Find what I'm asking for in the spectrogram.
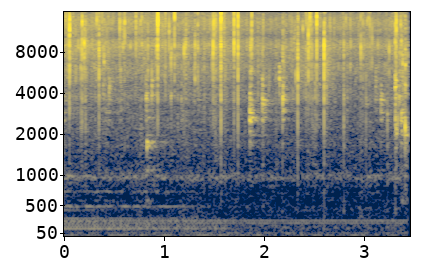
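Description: Batter-coated zucchini blossoms fry in hot oil, giving a steady close sizzle with scattered sharp pops and crackles and no talking.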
